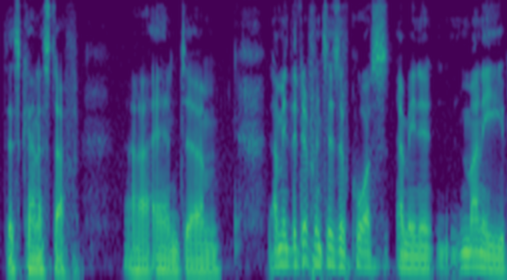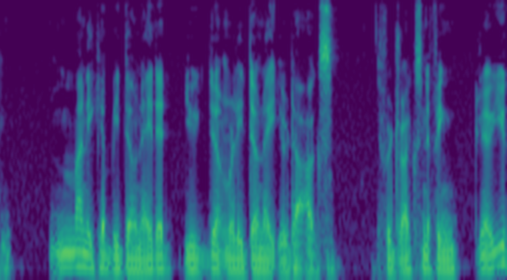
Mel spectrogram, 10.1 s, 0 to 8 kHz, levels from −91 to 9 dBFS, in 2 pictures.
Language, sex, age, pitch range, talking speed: English, male, 50-69, 75-95 Hz, 195 wpm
